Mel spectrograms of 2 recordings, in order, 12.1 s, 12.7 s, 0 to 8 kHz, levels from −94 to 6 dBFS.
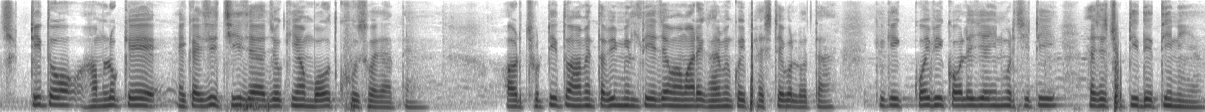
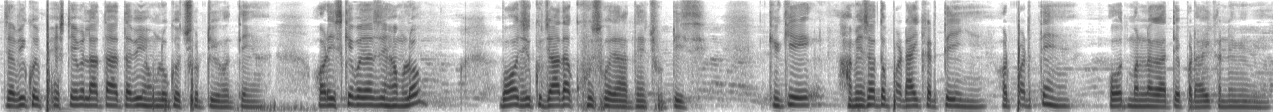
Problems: constant background noise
